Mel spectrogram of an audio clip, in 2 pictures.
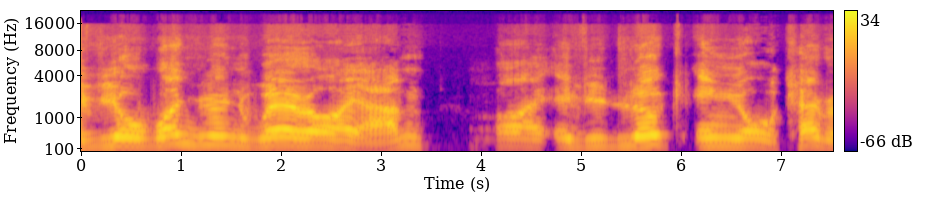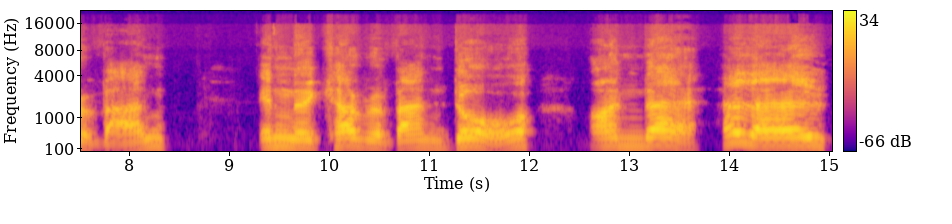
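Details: Adult man with spastic cerebral palsy caused by lack of oxygen at birth, affecting limb control and speech; dysarthria in spastic cerebral palsy.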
